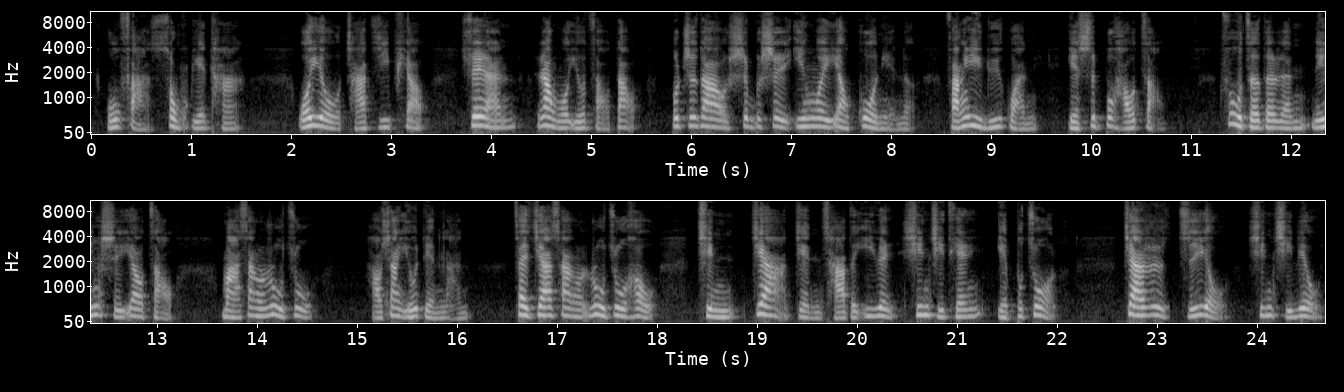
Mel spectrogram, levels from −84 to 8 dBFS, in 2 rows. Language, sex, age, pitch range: Chinese, female, 50-69, 170-210 Hz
